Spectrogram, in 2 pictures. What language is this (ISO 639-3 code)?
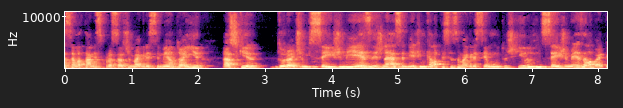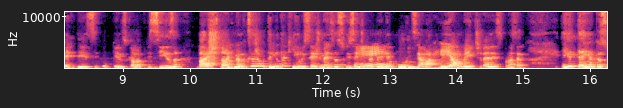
por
